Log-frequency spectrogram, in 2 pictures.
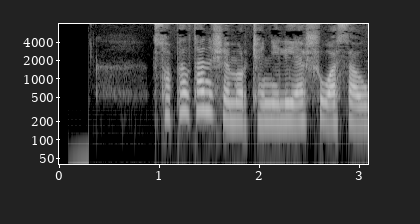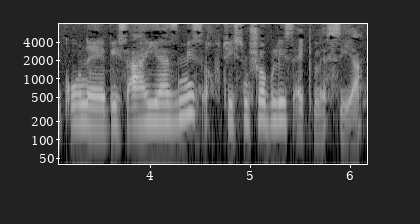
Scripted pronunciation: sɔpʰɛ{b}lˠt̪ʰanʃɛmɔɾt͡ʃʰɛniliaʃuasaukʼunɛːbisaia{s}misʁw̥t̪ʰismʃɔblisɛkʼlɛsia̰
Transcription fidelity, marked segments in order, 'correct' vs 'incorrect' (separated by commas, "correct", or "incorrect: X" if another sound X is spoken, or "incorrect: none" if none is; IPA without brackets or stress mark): incorrect: none, incorrect: z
